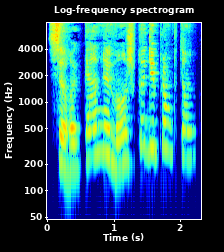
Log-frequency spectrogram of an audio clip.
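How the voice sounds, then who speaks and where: A woman voicing a cheeky male lemur who teases the wolf in a storybook reading, talking quickly and high. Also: animated, dark tone. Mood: teasing. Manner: teasing, quick.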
